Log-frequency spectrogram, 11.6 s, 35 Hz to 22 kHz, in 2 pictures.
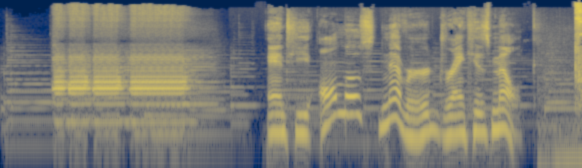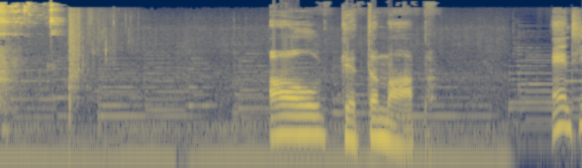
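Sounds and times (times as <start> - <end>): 
speech: 0.5 - 2.0, 2.7 - 5.3, 8.5 - 10.2, 11.4 - 11.6
60-ton diesel haul truck air horn honking: 0.5 - 2.3.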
